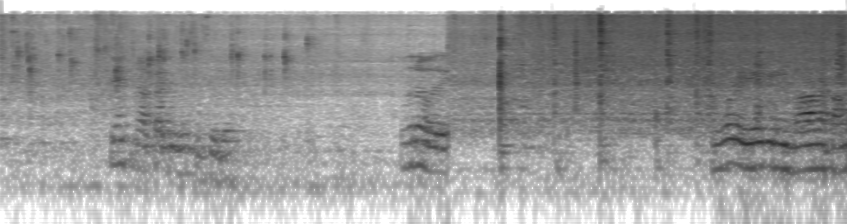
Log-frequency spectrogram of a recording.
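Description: Onions and tomatoes fry in a pan, first with quiet stirring under a talking voice, then a louder, rising sizzle with clinks and splashy stirring as the voice continues.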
